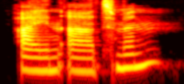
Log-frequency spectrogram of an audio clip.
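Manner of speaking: calm guided breathing; soothing spa whisper. Acted. Guided relaxation, breathing cues.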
